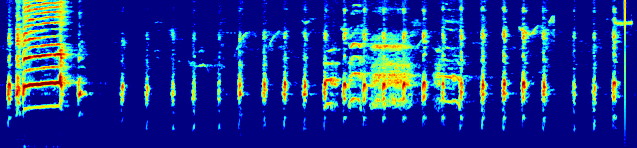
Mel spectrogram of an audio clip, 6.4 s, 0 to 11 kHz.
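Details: A crow from a red junglefowl, filmed in 2020 while trapping with a decoy as two birds approached, gives way to quick regular clucking, with a second bird's overlapping rough crow midway.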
